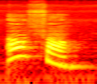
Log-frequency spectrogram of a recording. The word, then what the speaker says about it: enfant: E logo em seguida eu tenho enfant, que é criança. Duas vezes som de en.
